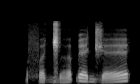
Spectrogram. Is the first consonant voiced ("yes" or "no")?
no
